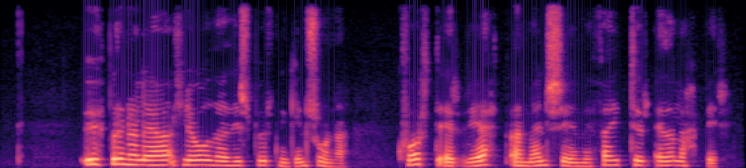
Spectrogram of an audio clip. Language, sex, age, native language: Icelandic, female, 40-49, Icelandic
